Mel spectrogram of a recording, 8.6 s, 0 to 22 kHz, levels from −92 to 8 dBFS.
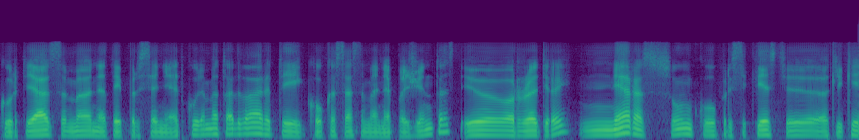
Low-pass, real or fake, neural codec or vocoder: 7.2 kHz; fake; codec, 16 kHz, about 1 kbps, DyCAST, with the encoder's durations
